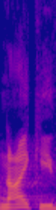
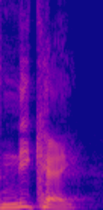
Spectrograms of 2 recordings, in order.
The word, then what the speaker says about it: Nike: In fact, we call it Nike. The correct pronunciation is Nike, and Nike is Greek for victory.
